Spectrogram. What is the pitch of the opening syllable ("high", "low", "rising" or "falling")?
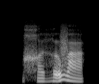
low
